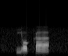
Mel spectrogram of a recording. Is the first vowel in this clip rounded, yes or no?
yes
